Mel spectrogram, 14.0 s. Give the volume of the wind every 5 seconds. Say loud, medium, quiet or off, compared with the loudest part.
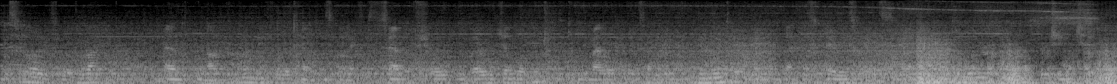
medium, medium, loud.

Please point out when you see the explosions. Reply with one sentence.
You can hear the explosions from 11.4 to 12.3 s.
